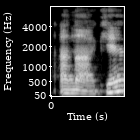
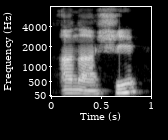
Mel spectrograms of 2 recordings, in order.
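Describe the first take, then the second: First: "anarchy" said as "AN-ar-kee", hard k; the right "anarchy", stress on the first syllable; correct pronunciation. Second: "anarchy" said as "anashy", with a sh sound; the mistaken "anarchy", sh in place of k; wrong pronunciation. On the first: Teacher correcting "anarchy" to a hard k. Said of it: "it is not anarchy, it is anarchy". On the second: Teacher showing a wrong "anarchy". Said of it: "it is not anarchy". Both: Shown as a demonstration.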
